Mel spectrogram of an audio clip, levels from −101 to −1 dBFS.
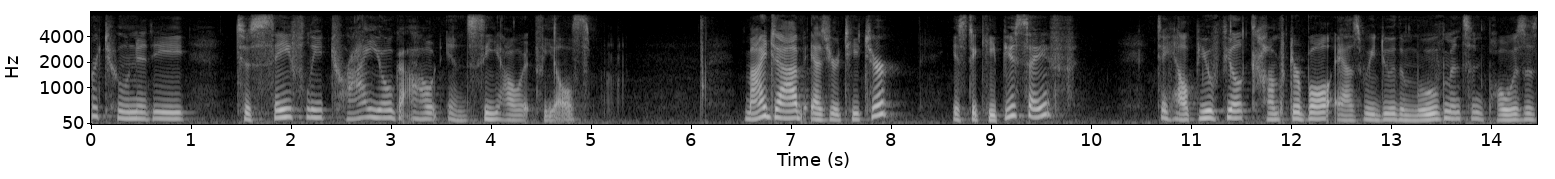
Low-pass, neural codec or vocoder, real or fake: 7.2 kHz; none; real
